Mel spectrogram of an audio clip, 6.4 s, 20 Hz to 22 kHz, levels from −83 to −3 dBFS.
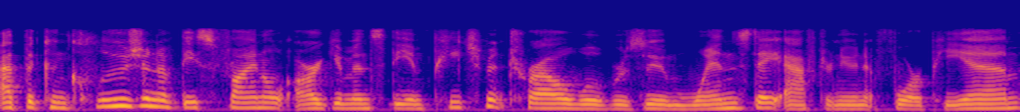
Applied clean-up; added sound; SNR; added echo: none; none; none; none.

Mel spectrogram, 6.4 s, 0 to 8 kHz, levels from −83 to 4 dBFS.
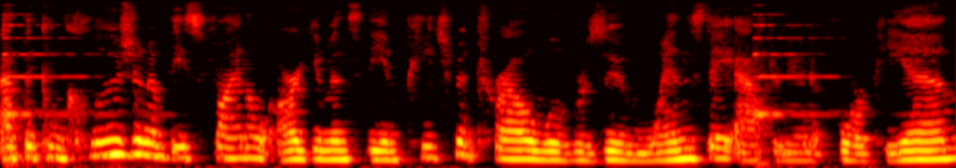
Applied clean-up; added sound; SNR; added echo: classical method WPE with log-MMSE.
